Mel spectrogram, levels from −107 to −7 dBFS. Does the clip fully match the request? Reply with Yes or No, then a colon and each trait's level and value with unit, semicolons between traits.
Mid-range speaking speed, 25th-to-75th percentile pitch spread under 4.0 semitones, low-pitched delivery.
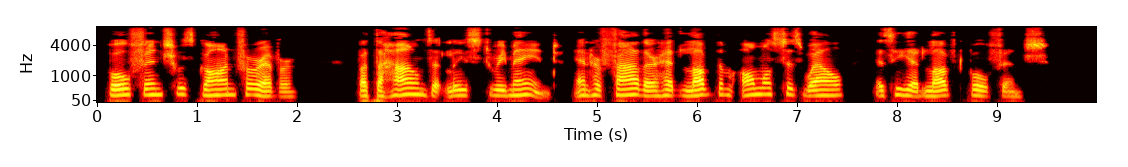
No: average, 150 wpm; narrow, 2.6 semitones; medium, 185 Hz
